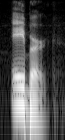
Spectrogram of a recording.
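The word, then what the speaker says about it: Åberg: Aberg. Oberg. Is that how you say it? It's Oberg.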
